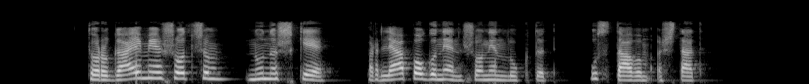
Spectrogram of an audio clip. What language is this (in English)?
Mari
